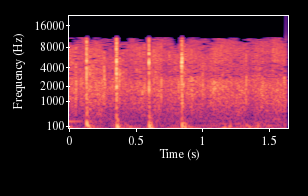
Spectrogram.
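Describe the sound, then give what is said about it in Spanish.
Audience applause at a live event, heard as a few sharp, evenly spaced bursts of clapping early on, followed by fainter, looser clapping to the end. “Y vamos a pedirles un fuerte aplauso a todos aquellos que nos están escuchando. Por favor, un aplauso para todos.”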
